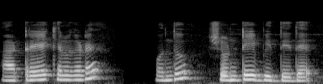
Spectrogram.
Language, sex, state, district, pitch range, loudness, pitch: Kannada, female, Karnataka, Bangalore, 195-240 Hz, -15 LUFS, 210 Hz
